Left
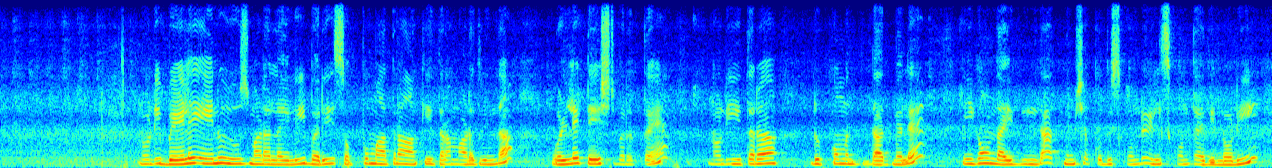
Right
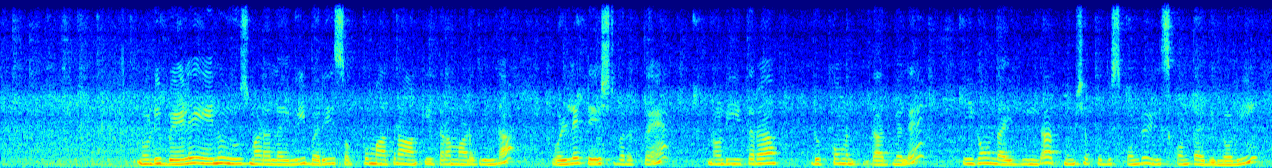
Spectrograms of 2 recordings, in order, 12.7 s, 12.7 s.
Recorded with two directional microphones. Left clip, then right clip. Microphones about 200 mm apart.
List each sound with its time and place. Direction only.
1.5 s speech: 30° left (ahead or behind)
